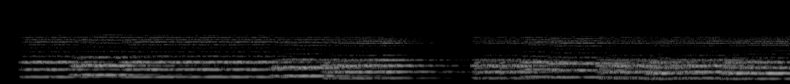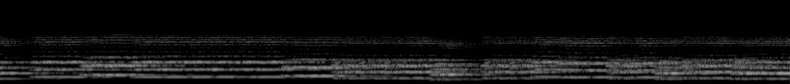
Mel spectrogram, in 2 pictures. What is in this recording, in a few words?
ounenaya alto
